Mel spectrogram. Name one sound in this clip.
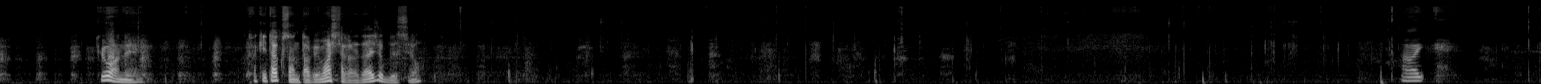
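A dog growls playfully up close.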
